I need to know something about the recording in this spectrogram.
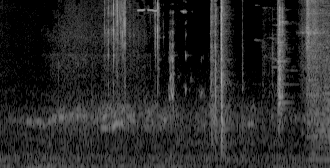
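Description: A lock clicks and scrapes as it is picked.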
